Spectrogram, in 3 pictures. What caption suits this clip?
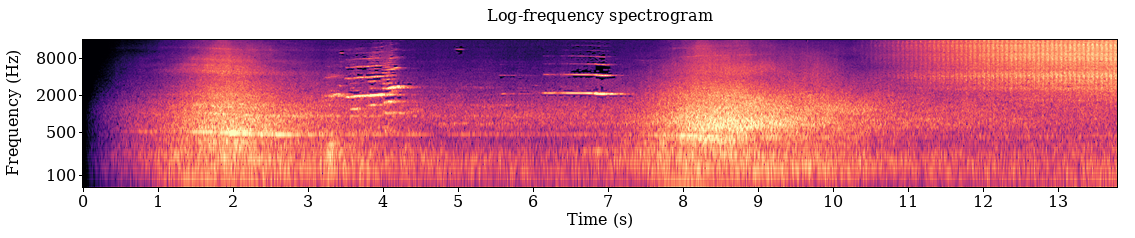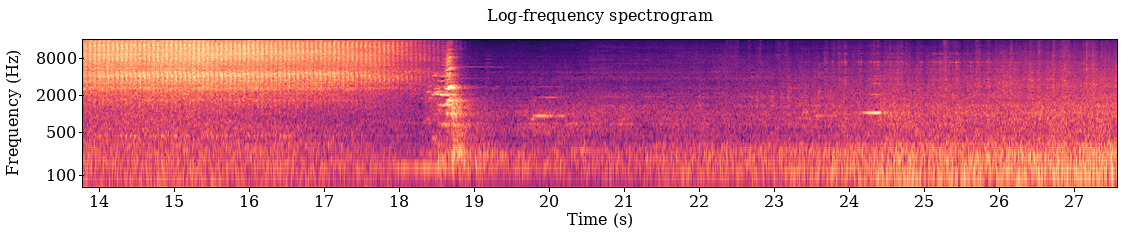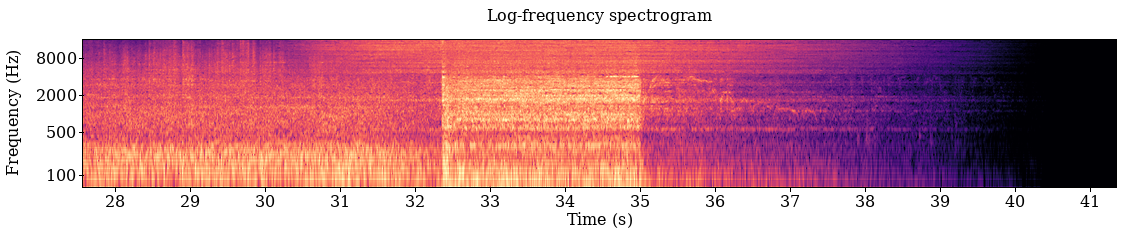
#5 Once upon a time in 'De Kanaalzone'
A mixture of transportation sounds: a truck driving by, a diesel locomotive coming to a halt, gas escaping from a valve, mechanical rattles...
rattle, Harbor, squeak, train, truck, traffic, transport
